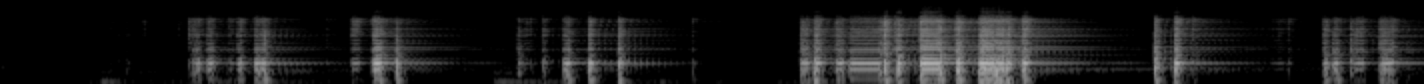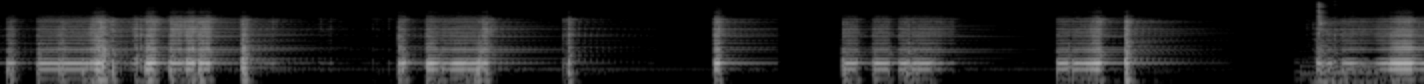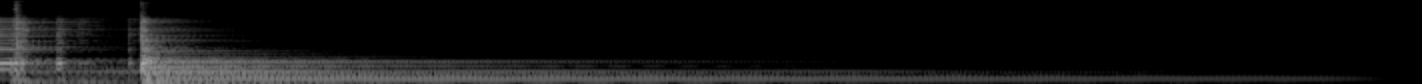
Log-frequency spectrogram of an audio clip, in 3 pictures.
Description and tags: Buzz basse électrique ampli
electric, amp, bass, buzzing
